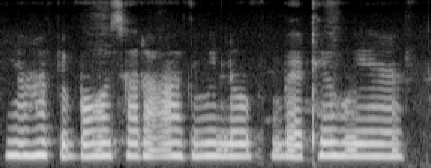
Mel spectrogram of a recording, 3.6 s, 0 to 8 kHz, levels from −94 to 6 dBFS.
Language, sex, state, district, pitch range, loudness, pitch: Hindi, female, Jharkhand, Palamu, 220-230 Hz, -14 LUFS, 225 Hz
